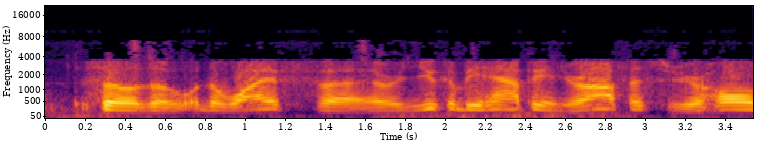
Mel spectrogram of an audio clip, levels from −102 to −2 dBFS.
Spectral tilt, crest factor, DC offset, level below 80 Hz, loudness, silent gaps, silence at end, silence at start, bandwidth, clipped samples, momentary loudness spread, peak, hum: -6 dB/octave; 18 dB; under 0.1%; -58 dBFS; -22 LUFS; none; 0 s; 0.2 s; 7.4 kHz; under 0.1%; 9 LU; -4 dBFS; none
